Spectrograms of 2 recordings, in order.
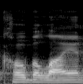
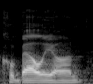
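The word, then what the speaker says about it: Cobalion: that stuff you know i've never heard anyone call it koba lion until now but i just realized that's absolutely how you say it and not kobaleon but uh kovaleon is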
